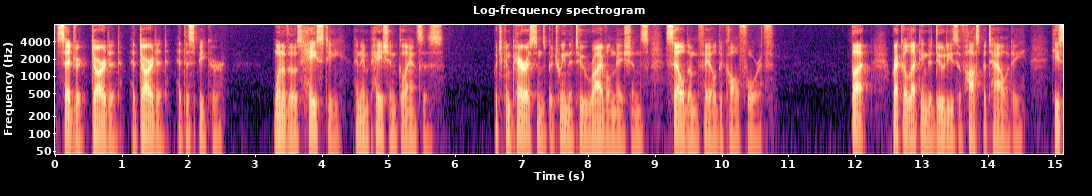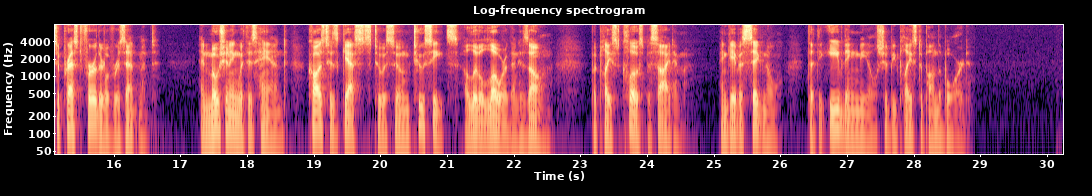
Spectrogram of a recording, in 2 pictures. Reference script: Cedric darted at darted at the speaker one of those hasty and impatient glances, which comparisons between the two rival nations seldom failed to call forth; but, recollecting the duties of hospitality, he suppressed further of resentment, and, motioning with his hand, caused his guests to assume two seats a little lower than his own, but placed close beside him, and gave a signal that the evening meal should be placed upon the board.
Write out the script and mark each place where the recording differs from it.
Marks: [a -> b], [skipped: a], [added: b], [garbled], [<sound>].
Cedric darted at darted at the speaker one of those hasty and impatient glances, which comparisons between the two rival nations seldom failed to call forth; but, recollecting the duties of hospitality, he suppressed further of resentment, and, motioning with his hand, caused his guests to assume two seats a little lower than his own, but placed close beside him, and gave a signal that the evening meal should be placed upon the board.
